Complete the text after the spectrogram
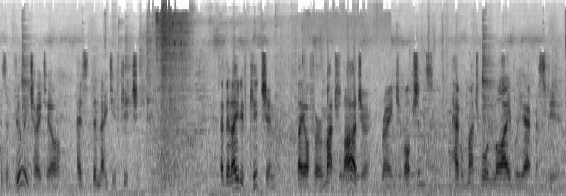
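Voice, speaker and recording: A man talks at a moderate pace and a medium pitch. Music plays behind him, and his pitch varies in an ordinary way. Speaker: travel vlogger. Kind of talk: casual hotel review vlog.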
